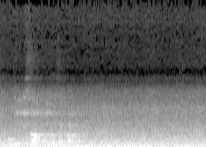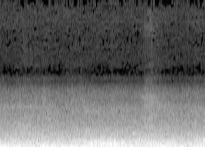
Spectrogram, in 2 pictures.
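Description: Adult men and women call out now and then, far off in a large echoing hall.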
